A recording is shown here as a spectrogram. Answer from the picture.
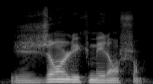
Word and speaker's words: Jean-Luc Mélenchon: So how do we pronounce his name correctly? We will say Jean-Luc Mélenchon.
